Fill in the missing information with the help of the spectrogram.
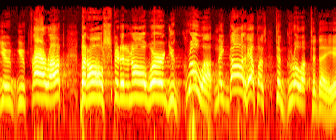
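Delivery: loud, high, driving preacher's exhortation; full-force preaching. Acted. Preacher urging the church to get in the Word, full-force preaching. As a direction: preach it hard to the congregation, rising to a climax.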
